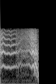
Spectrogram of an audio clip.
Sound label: kiss; mk2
